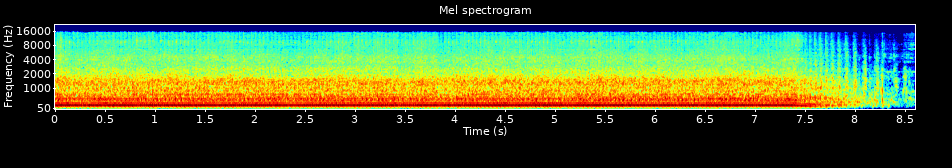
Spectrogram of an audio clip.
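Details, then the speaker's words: Craftsman 4.75 hp mower with a Briggs & Stratton carburettor, unused for over a year, primed and started, oil overfilled: steady even drone then a clean wind-down; runs smoothly though smoky at startup. "it did start by the way so that's a good thing"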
